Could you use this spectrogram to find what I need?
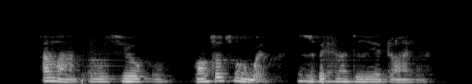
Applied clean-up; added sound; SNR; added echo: neural mask model DeepFilterNet 3.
